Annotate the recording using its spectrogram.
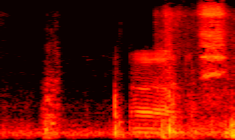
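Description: A man's voice holding one drawn-out, steady-pitched hum or 'uhh' over the last moments, with a couple of light clicks of handling before it.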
